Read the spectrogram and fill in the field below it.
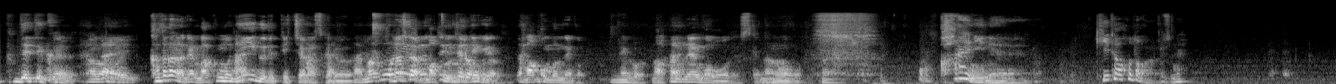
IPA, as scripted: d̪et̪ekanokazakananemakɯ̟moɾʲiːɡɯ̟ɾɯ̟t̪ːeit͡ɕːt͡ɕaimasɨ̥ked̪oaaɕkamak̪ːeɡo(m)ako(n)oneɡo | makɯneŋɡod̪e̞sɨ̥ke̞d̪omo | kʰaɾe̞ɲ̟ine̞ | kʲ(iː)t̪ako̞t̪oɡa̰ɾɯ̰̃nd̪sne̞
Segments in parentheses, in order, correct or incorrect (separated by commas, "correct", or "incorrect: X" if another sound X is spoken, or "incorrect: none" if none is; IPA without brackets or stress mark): correct, incorrect: m, correct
